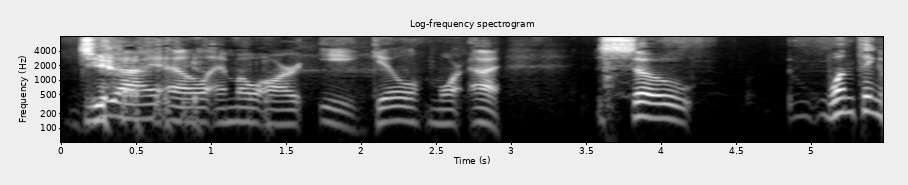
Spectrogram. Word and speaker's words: Gilmore: And and uh it's pronounced Gilmore. G I L M O R E.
